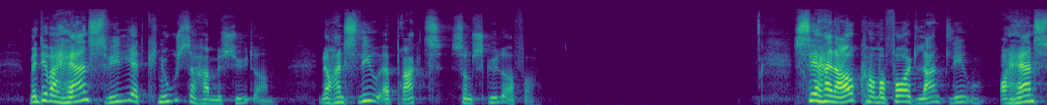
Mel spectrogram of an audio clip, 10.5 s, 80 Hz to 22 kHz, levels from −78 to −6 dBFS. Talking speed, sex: 155 wpm, male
